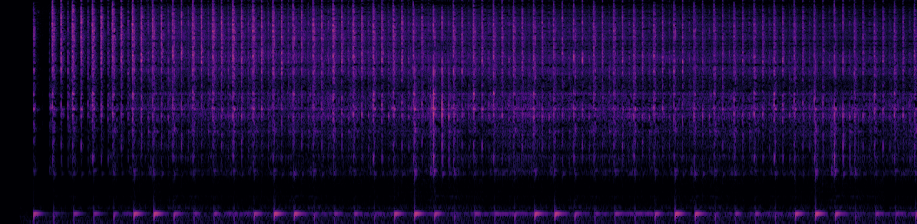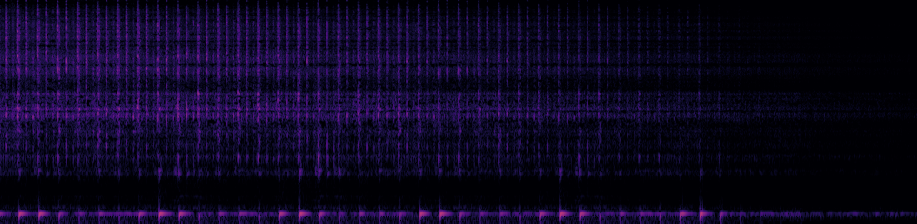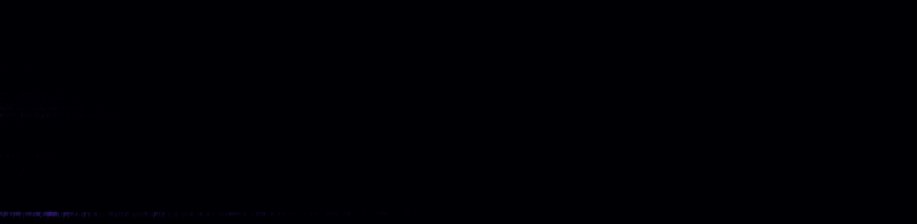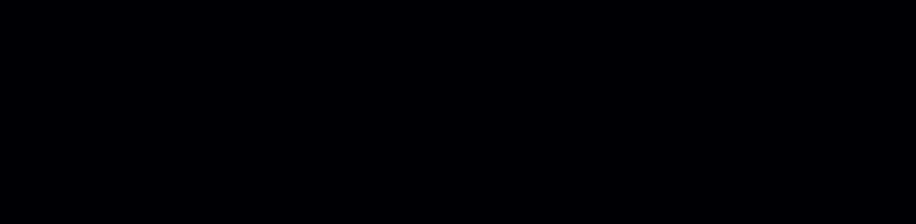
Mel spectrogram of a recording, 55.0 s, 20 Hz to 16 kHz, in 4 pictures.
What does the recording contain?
Gear/Engranaje [Hits] (G4)
Is a sound that apparently have a gear that sounds but is more a hit of vacum
Es un sonido que parece tener un engranaje pero tambien es un poco sonido de golpe de vacio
